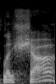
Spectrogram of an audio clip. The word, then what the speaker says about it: Le Chat: own AI tool called Lasha. And yes, it is actually pronounced Lasha, not like Chad because it is a French company.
